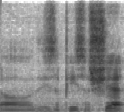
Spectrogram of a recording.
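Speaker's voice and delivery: normal talking voice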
